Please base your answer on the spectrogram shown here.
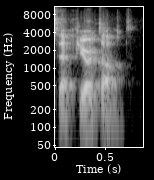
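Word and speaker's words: Fjørtoft: It has a bit of an unfamiliar letter in it, but it's Fjortoft.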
